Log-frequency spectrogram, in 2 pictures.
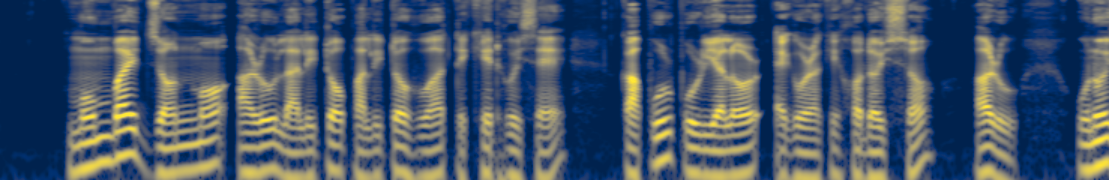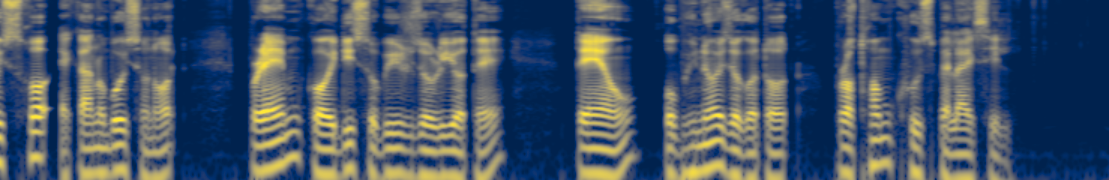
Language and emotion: Assamese, neutral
